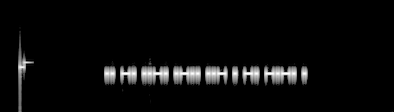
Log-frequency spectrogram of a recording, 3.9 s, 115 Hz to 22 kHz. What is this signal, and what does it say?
Morse code, heard as a keyed tone, about 43 wpm, 700 Hz. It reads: INFLUENCE
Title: Sentences from Top 1100 Words - New Word Drill - 45wpm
